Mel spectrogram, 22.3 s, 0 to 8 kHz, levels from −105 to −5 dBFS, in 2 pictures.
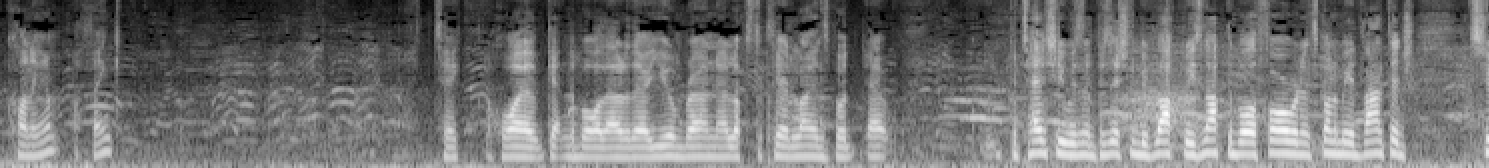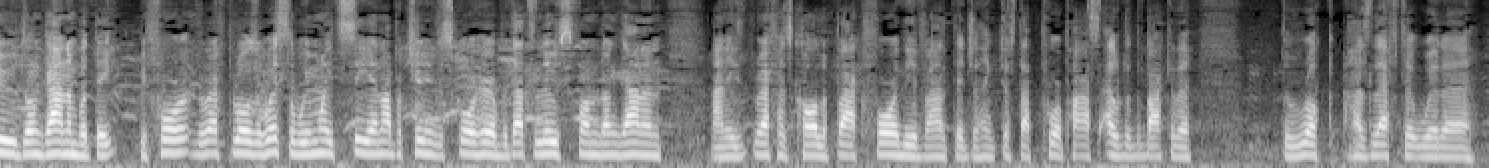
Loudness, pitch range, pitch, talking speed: -18 LUFS, 140-175 Hz, 160 Hz, 250 wpm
